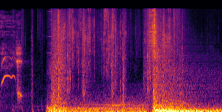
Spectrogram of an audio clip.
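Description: Heavy punches thud in a brawl.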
